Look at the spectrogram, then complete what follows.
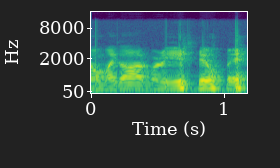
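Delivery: high, loud, fast, shocked yell.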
